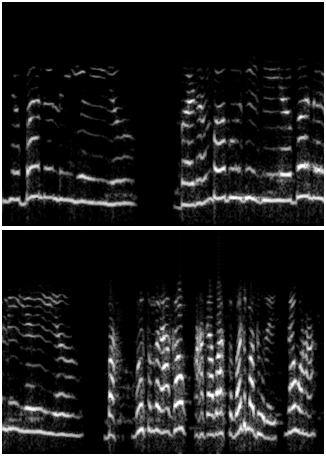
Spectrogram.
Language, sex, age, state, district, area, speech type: Maithili, female, 30-45, Bihar, Madhubani, rural, conversation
